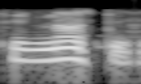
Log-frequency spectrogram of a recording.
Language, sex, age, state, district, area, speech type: Hindi, male, 30-45, Uttar Pradesh, Jaunpur, rural, conversation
